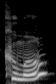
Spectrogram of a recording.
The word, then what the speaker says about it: cwmwl: So the word cwmwl in Welsh, spelled C-W-M-W-L,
